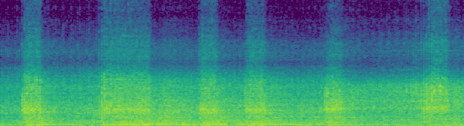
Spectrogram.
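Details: Mahindra tractor diesel idling just after fuel injection pump spill-cut (drop) timing was matched: even clatter with a steady, unhurried beat, no misses or knocks; healthy idle after timing correctly set.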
